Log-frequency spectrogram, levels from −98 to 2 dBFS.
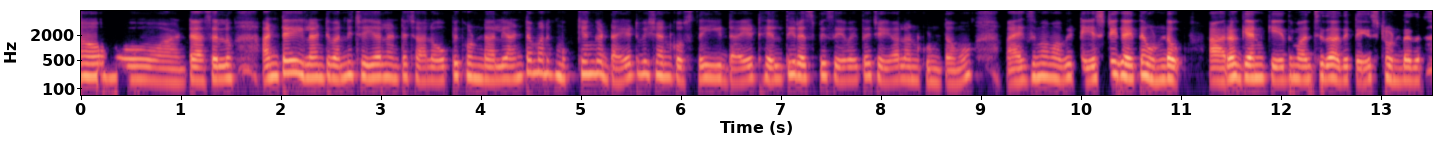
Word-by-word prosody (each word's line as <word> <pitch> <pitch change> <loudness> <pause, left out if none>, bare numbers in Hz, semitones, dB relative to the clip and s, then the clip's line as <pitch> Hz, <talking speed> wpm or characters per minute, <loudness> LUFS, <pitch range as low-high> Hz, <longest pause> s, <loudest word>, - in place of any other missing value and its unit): ఓహో! 205 -2 0 0.5
అంటే 150 +3 -1
అసలు 180 +3 +2 0.4
అంటే 210 +5 +3
ఇలాంటివన్నీ 195 0 +1
చేయాలంటే 200 -1 0
చాలా 170 -1 -4
ఓపికుండాలి. 185 -2 -2
అంటే 200 +6 -3
మనకి 235 -2 -2
ముఖ్యంగా 230 +3 -1
డైట్ 190 +8 -3
విషయానికి 210 -4 -1
వస్తే 175 +2 -7
ఈ - - -3
డైట్ 165 +4 -3
హెల్తీ 180 +6 0
రెసిపీస్ 195 +2 -1
ఏవైతే 170 +4 -3
చేయాలనుకుంటామో, 160 -2 -5 0.4
మాక్సిమం 195 +7 -1
అవి 195 +3 -2
టేస్టీ‌గా 195 +6 +1
అయితే 185 +4 +1
ఉండవు. 175 +1 +6 0.4
ఆరోగ్యానికి 190 +2 +5
ఏది 175 +3 -3
మంచిదో 185 +3 +1
అది 175 +1 -1
టేస్ట్ 165 +4 -4
ఉండదు. 170 0 0
185 Hz, 140 wpm, -23 LUFS, 170-200 Hz, 0.5 s, ఉండవు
